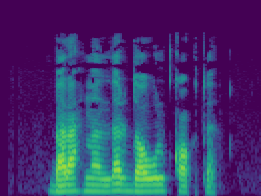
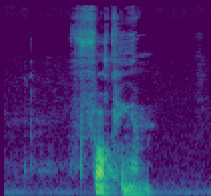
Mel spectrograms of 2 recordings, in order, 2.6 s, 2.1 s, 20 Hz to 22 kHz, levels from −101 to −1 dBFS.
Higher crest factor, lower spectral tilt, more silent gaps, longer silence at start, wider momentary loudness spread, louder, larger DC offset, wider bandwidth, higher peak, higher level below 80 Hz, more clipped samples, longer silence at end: second, 18 dB vs 24 dB; about the same, -6.5 dB/octave vs -6 dB/octave; neither; second, 0.5 s vs 0.75 s; second, 12 LU vs 22 LU; first, -22 LUFS vs -33 LUFS; neither; second, 10.5 kHz vs 19.5 kHz; first, -4 dBFS vs -12 dBFS; second, -70 dBFS vs -52 dBFS; neither; second, 0.5 s vs 0.65 s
